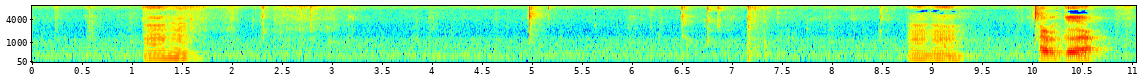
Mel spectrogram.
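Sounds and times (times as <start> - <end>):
wet chewing of food: 1.8 - 8.7.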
